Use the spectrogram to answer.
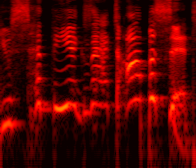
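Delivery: indignant. Acted. Partners bickering about the bus station.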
